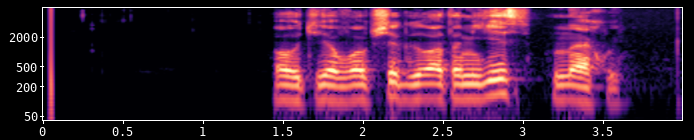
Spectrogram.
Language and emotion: Russian, angry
